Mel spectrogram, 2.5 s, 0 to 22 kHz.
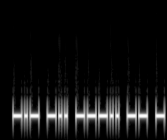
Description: Morse code, heard as a keyed tone, about 28 wpm, 700 Hz. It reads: KD8MT
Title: USA Call Signs - 6 Characters - 8x Character Spacing - 28wpm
